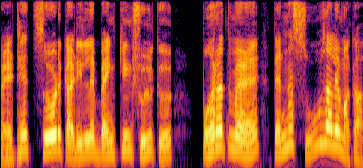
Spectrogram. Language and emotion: Goan Konkani, happy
